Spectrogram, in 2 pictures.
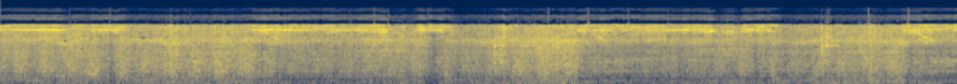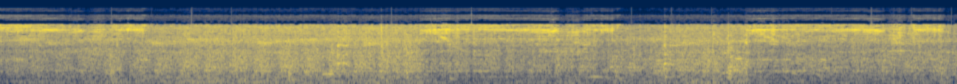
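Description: Servo-fed CNC circular saw cutting metal pipe into short pieces: the machine runs steadily, and the blade screeches through the tube again every few seconds as each piece is cut off.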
